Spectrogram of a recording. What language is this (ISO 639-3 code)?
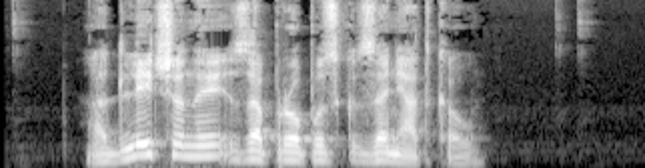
bel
